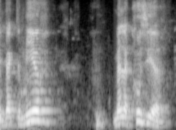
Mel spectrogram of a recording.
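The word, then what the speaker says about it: Bektemir Melikuziev: You have to say it like an Uzbeki. You gotta say Bektemir Melakuziev. Yeah, Bek the Bully, bro.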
